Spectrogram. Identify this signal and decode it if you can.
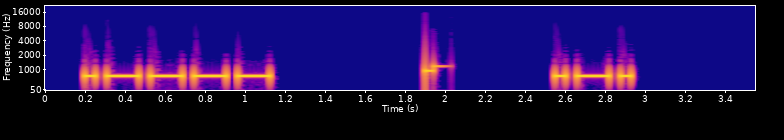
Morse code, heard as a keyed tone, about 23 wpm, 700 Hz. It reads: 1 R
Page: This rapid-fire timing is geared to push your ICR (Instant Character Recognition) skills.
